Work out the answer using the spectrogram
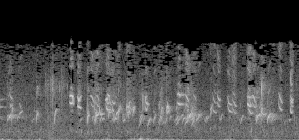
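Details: Brief goldfinch passage: bright, high, rapid tinkling notes and twitters packed closely, over faint low background noise.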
